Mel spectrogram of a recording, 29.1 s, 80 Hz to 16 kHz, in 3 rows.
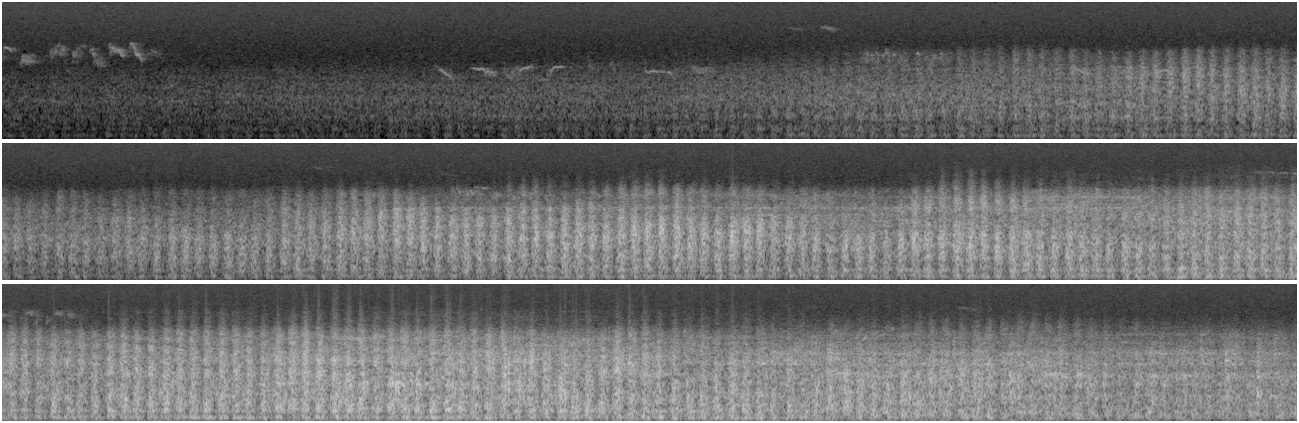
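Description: LMS Ivatt 2MT tank steam locomotive hauling coaches, approaching and passing. Its exhaust and the wheels clicking over the rail joints grow steadily louder for about twenty seconds, then stay loud near the end as the coaches go by.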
